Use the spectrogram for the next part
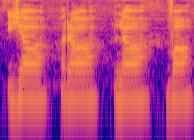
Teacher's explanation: क्योंकि ये अंत्यस्य व्यंजन है जो स्वरों के बीच में और व्यंजनों की स्थितियों के बीच में आते हैं, उसको अंत्यस्य व्यंजन कहते हैं। इनके उच्चारण में स्पर्श बहुत कम होता है, इसलिए ये कुछ कुछ स्वर से लगते हैं।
